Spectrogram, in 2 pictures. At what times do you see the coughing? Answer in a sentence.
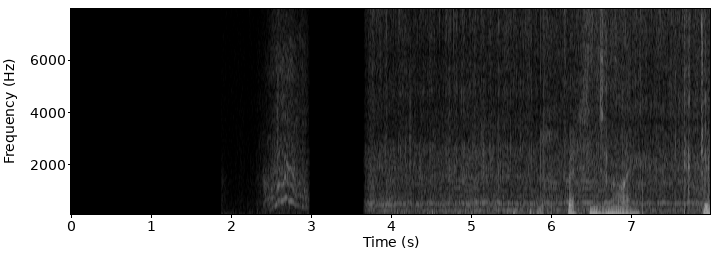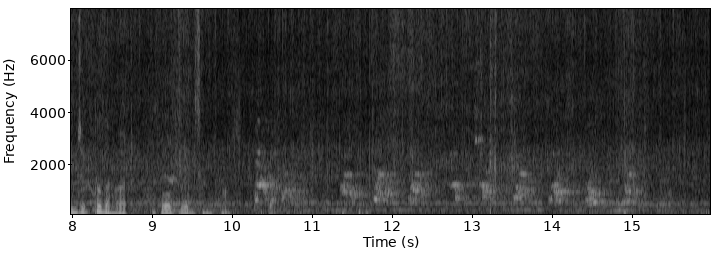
You can't hear the coughing here.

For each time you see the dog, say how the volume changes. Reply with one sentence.
You can hear the dog from 10.2 to 15.5 s, at a steady volume.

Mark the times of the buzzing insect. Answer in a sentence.
You can hear the buzzing insect from 3.6 to 15.9 s.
